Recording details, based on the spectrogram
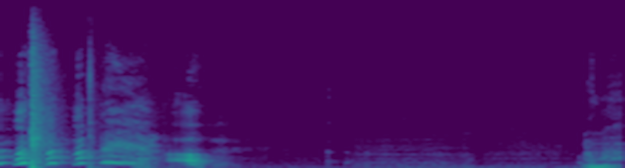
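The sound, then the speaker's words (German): A single sharp slap across the face cracks out at the start, followed by a few strained, whimpering vocal sounds and then near silence before a short voice at the end. “Entschuldigen Sie die Ohrfeige.”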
